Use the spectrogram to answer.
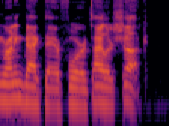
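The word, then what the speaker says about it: Shough: Lemon drafting pronounced sounds like Shuck to me, but it's Shuck.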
